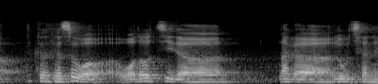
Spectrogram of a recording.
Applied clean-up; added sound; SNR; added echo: none; none; none; none.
